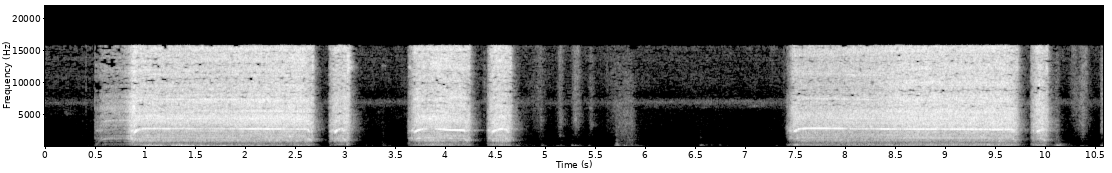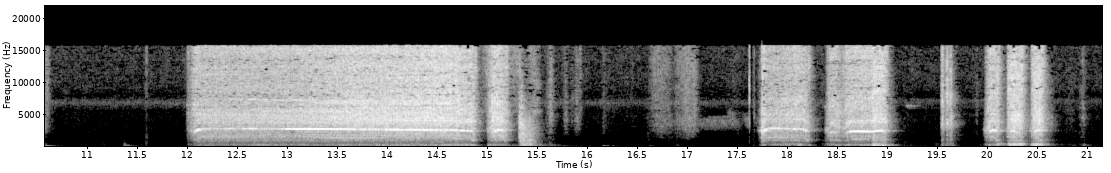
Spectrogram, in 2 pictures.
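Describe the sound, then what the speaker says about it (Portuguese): A power drill driving a screw up through a wooden piece into MDF, with loud high-pitched whining bursts of a few seconds each, separated by pauses and short triggers, close up and without talking. "a gente vai entrar com o parafuso de baixo para cima. O parafuso vai rosquear da peça de madeira para a peça de MDF."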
